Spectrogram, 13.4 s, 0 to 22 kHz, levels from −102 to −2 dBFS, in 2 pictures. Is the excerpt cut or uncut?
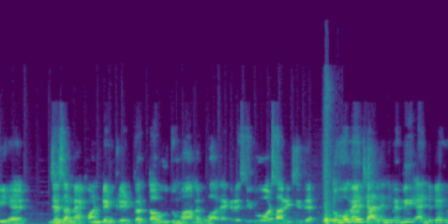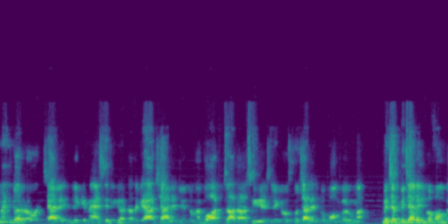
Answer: cut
